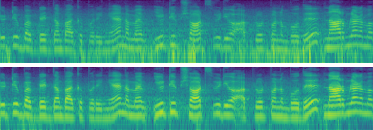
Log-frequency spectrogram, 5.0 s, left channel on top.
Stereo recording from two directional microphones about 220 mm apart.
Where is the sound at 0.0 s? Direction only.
15° right (ahead or behind).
